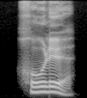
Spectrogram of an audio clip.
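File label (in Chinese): "忽略", Mandarin Chinese; HSK6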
